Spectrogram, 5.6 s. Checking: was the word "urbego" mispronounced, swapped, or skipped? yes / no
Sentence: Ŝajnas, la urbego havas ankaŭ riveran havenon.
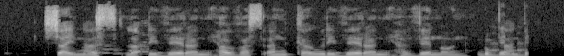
yes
